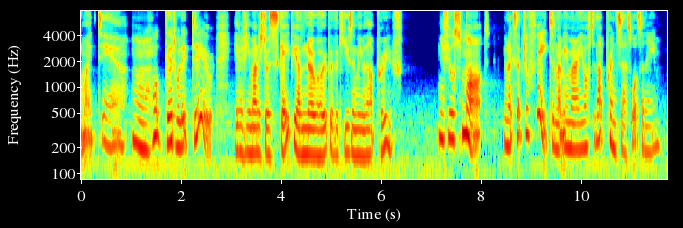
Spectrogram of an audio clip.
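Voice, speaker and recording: A woman performs a scheming royal advisor in a fantasy audio roleplay, a smug and menacing sorceress. The voice is dark and velvety with a creaky edge, drawling out mock courtesies slowly and theatrically, breathy and often sinking toward a whisper. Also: mid-range voice. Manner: theatrical, mock-courteous, taunting, drawn-out phrasing.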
